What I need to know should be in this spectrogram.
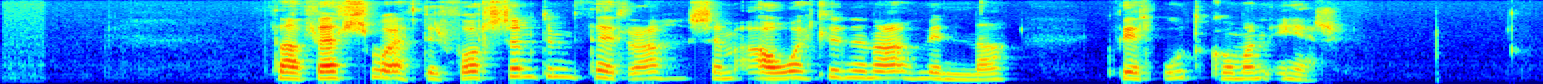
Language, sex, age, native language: Icelandic, female, 30-39, Icelandic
